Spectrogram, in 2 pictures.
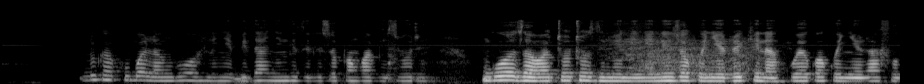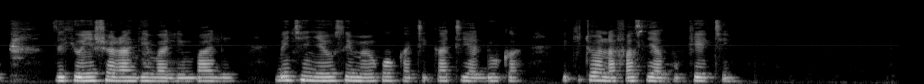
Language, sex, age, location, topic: Swahili, female, 18-24, Nairobi, finance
